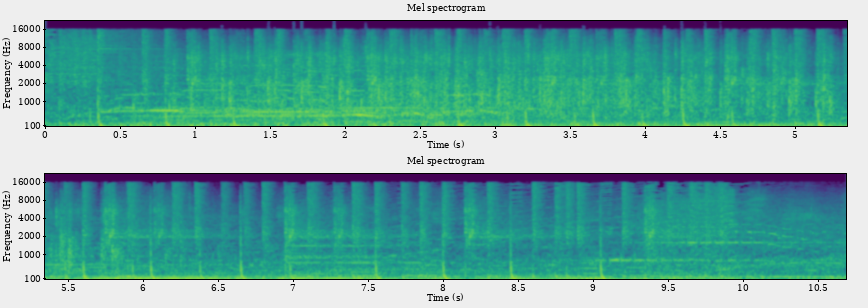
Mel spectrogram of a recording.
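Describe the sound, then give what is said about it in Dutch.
A loud, busy crowd at the Foute Kerstruienborrel, a Christmas drinks party in Café Vest, with overlapping chatter and frequent sharp clinks and knocks cutting through a steady low rumble throughout. “En het klinkt hier heel gezellig, want er is hier ook een kerstborrel gaande.”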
